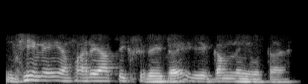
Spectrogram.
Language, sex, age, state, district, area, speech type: Urdu, male, 18-30, Uttar Pradesh, Balrampur, rural, conversation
